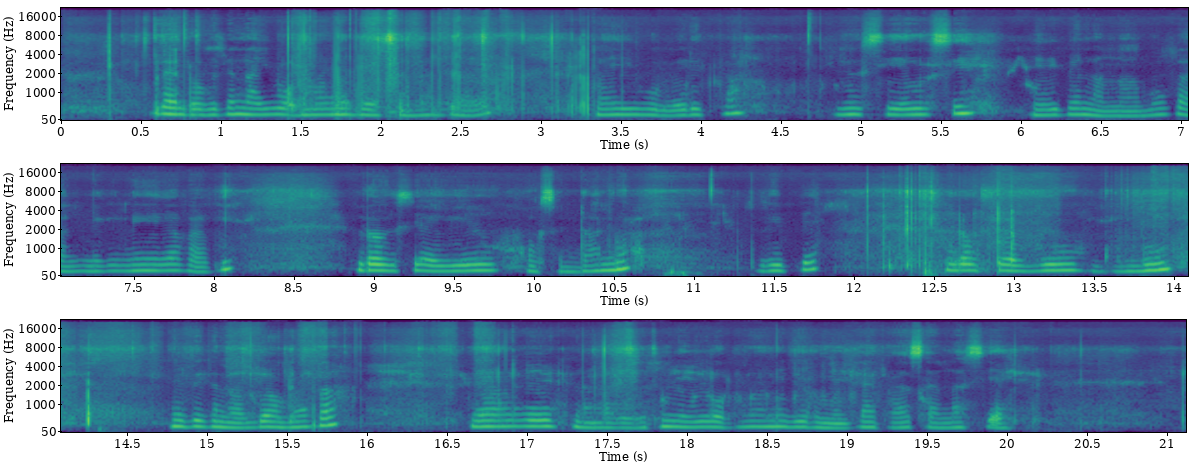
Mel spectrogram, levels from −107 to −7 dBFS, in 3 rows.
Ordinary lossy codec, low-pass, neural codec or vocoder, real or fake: none; none; codec, 44.1 kHz, 2.6 kbps, SNAC; fake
